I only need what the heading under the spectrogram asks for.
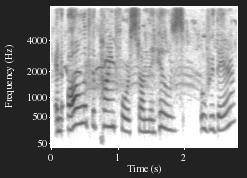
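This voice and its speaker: A woman's voice: sits high, fairly quick, lightly acted. A woman playing a chatty, outdoorsy village mother in an audio drama, with a welcoming, effusive manner. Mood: friendly, inviting. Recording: noisy home recording on personal device. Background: birdsong.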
